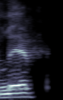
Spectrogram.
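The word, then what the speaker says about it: Liv.e: Right after that, there's this chick that I found who is very interesting, and her name is Liv, but it's spelled L-I-V. Period E, L-I-V dot E, but it's pronounced Live.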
